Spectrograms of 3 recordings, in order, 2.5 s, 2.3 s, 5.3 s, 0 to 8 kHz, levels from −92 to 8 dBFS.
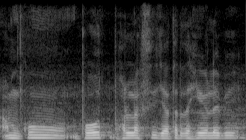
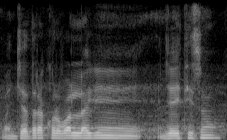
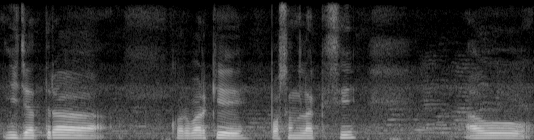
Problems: none marked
